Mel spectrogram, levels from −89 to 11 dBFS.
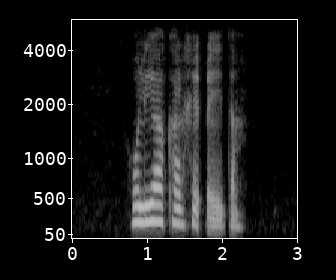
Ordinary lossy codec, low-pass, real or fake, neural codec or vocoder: MP3, 48 kbps; 5.4 kHz; real; none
